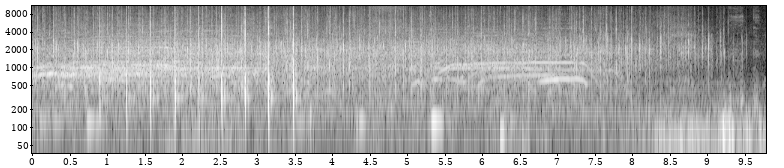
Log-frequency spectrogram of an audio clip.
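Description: A graduation audience applauding and cheering for the boys volleyball team, dense sustained clapping from a large crowd in a hall with sharp individual claps popping out, fading toward the end.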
